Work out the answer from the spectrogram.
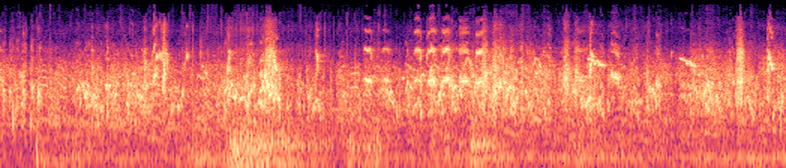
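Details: Colourful pet budgerigars in a flock, chirping together: a dense, continuous chatter of high warbling and twittering notes from many birds, with wing flutters.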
